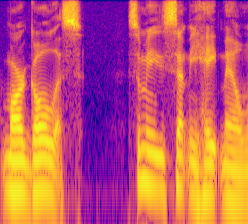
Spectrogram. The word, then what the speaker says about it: Margolies: Spell it like Margolis. I called him Eric Margolis for a long time because I never asked him how to say his name.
